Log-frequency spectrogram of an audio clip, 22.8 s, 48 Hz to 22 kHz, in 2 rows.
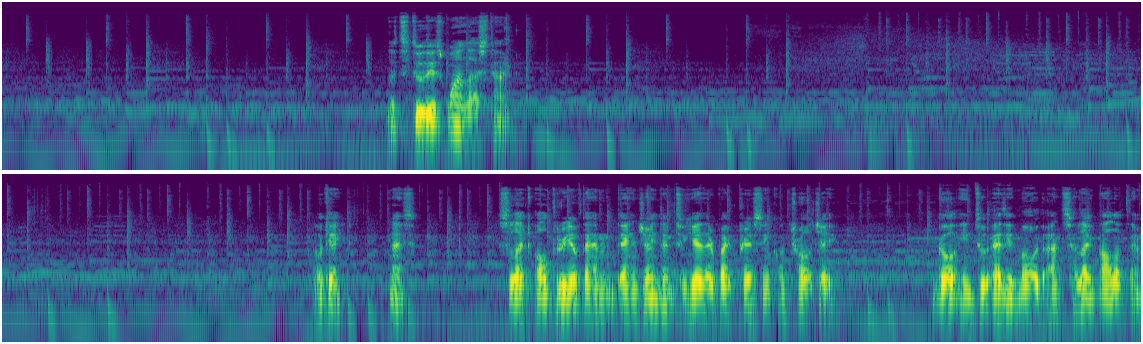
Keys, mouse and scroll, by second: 0.0 click, 0.1 middle click, 0.7 middle click, 1.0 g, 1.6 middle click, 2.2 middle click, 2.6 Tab, 2.8 click, 3.2 middle click, 3.6 shift+d, 4.0 right click, 4.4 scroll up 1, 4.5 middle click, 4.9 Tab, 5.3 middle click, 6.4 click, 6.5 middle click, 6.8 g, 7.4 middle click, 7.8 g, 8.3 middle click, 8.8 middle click, 9.1 middle click, 9.4 g, 9.7 middle click, 10.1 middle click, 10.6 g, 11.1 middle click, 11.4 click, 11.6 middle click, 12.0 middle click, 12.3 shift+middle click, 12.9 g, 13.6 g, 14.2 middle click, 15.1 Tab, 15.3 shift+middle click, 15.5 middle drag, 16.0 drag, 17.9 ctrl+j, 18.6 drag, 19.1 middle click, 20.6 middle click, 20.7 Tab, 21.2 a.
